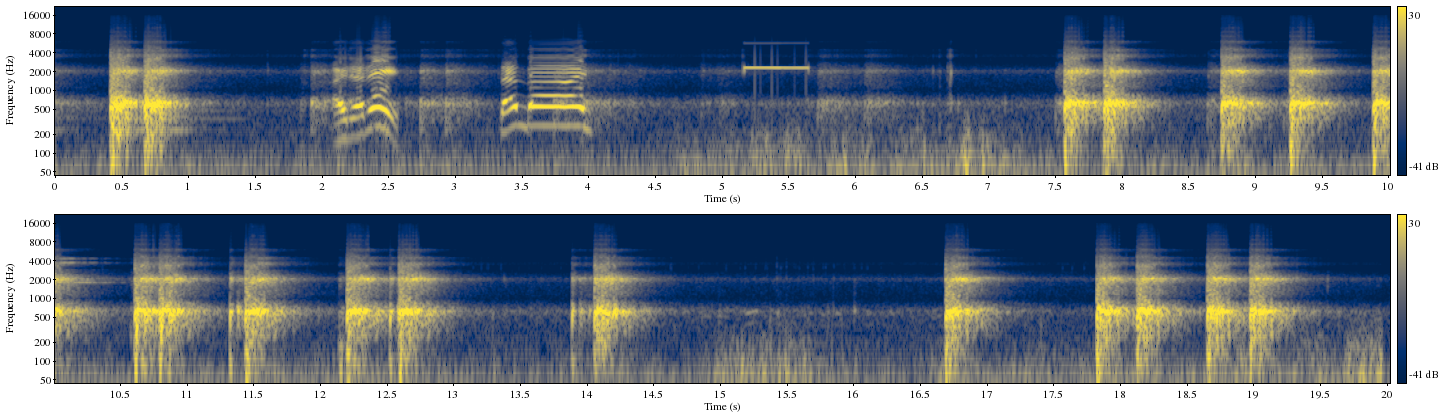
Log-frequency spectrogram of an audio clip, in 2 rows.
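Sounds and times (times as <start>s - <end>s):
pistol shots: 0.0s - 1.2s, 7.5s - 13.1s, 13.9s - 14.6s, 16.7s - 17.2s, 17.8s - 19.5s
shot timer beep: 5.2s - 5.7s.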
